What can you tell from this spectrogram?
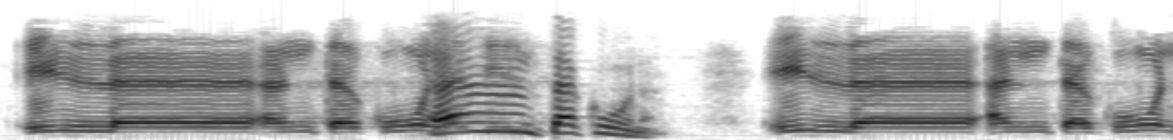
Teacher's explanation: النون اللي بعدها التاء بنخفيها ونغنها في عموم المصحف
